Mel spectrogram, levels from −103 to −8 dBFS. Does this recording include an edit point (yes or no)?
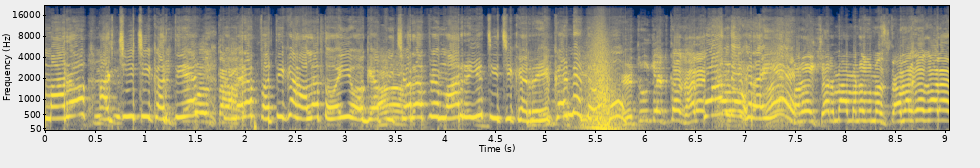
yes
